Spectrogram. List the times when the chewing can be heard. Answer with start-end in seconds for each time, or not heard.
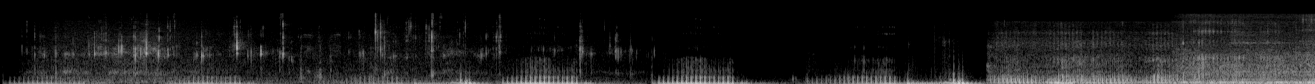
0.2-6.6.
